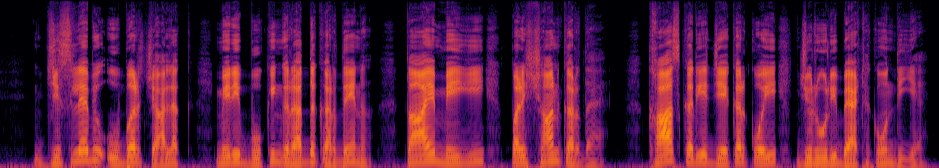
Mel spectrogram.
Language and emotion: Dogri, angry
